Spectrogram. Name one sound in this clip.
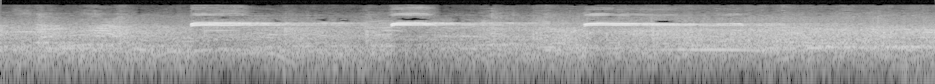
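A referee's whistle blows several sharp blasts.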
